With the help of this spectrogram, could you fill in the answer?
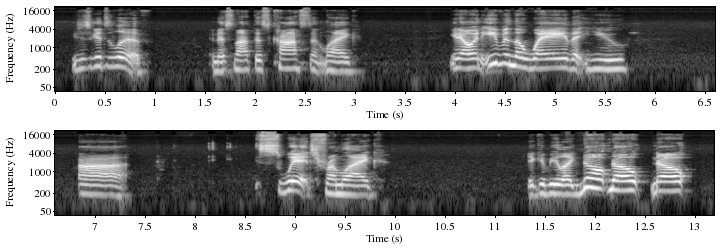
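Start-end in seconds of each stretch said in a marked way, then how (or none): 11.9-13.0 firm, stern, loud no-nonsense nope. Showing the switch in tone used when correcting him, stern, loud voice. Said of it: "stern, stern, like voice and all of that, loud".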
